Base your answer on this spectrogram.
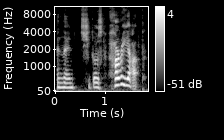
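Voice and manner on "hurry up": sharp, high, louder command; urgent order. Retold or imitated. Surgeon telling the operating team, a loud urgent order. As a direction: snap it out to rush the team.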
